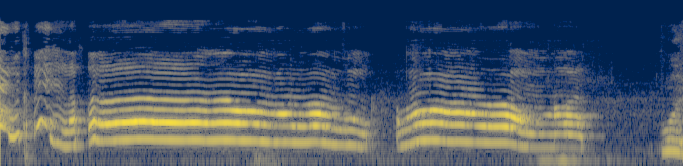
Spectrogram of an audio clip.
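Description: A husky puppy gives two long, wavering howls, each holding steady before sliding down.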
